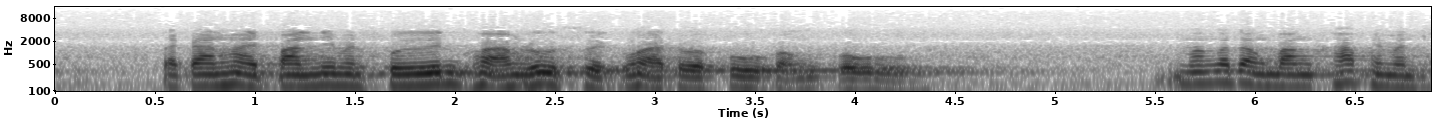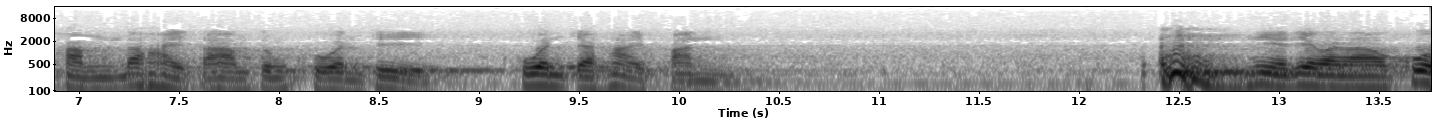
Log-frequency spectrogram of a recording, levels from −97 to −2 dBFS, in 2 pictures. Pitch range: 110-135 Hz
